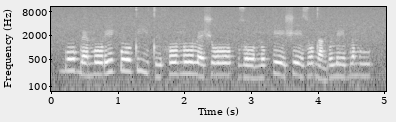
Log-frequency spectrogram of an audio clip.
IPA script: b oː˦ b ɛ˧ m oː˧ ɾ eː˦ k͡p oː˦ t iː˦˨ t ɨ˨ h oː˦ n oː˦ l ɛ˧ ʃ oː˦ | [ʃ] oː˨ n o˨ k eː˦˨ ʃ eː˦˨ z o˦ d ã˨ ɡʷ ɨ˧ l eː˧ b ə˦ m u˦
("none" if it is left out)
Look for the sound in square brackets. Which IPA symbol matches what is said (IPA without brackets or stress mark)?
z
